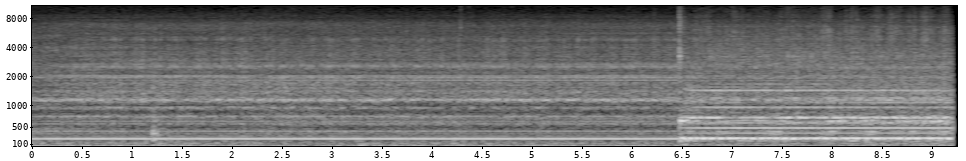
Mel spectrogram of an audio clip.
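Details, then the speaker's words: 1991 Snyder General dedicated-horizontal office furnace after new capacitor fitted: steady mechanical hum growing louder and rougher as burner lights, not much better; motor thought too far gone, blower motor replacement recommended. "Not much better. Okay, well, I'm going to recommend a blower motor, but it was a 1991 unit."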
